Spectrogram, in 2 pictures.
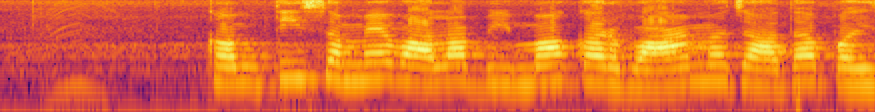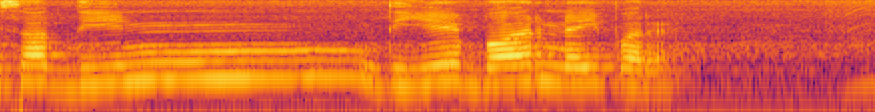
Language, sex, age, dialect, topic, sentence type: Chhattisgarhi, female, 18-24, Central, banking, statement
